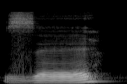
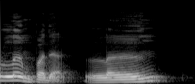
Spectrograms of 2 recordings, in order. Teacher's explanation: Se eu separo o exército, exército. A sílaba tônica é a antepenúltima, por isso uma palavra proparoxítona. Se eu separo lâmpada, lâmpada, a sílaba tônica é a antepenúltima e por isso lâmpada possui o acento circunflexo.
